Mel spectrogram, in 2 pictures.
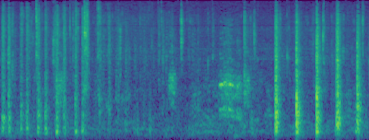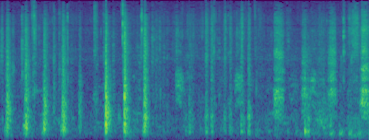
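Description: Wet, close-up mouth sounds of eating rice and fried fish: chewing with sharp lip smacks, coming in a quick run of about four smacks a second through the middle.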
